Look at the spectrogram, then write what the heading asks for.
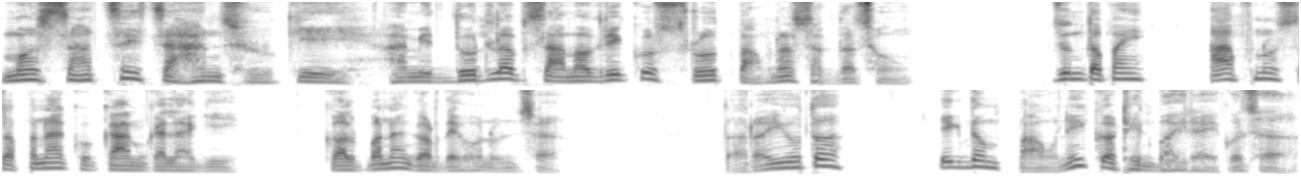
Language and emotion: Nepali, sad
